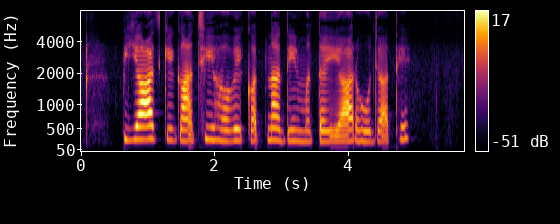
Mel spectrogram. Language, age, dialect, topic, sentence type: Chhattisgarhi, 18-24, Northern/Bhandar, agriculture, question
